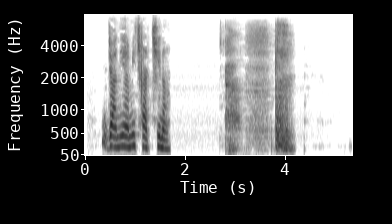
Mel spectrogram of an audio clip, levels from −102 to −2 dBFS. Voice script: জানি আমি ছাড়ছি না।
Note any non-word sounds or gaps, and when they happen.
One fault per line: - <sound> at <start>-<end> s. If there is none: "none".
- throat clearing at 2.7-4.2 s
